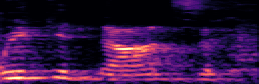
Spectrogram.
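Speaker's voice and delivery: hammed-up Boston accent, wicked stretched out. Shown as a demonstration. Host jokes the verse should be read in a Boston accent, loud Boston accent. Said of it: "wants that read in a Boston accent".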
